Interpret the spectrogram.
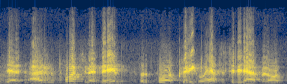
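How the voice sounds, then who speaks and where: Provocative male journalist in court, very bright, dry delivery, faintly noisy vintage radio. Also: sits high, fast talker. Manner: dry, combative, deferential titles, hesitant fillers. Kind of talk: 1950s radio courtroom drama acting.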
